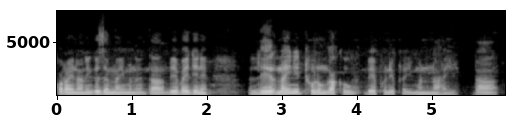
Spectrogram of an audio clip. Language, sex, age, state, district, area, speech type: Bodo, male, 30-45, Assam, Udalguri, urban, spontaneous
